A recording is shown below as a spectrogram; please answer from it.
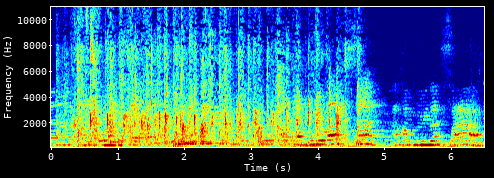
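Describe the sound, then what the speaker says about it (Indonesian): Guests at a traditional Sundanese wedding ceremony clap their hands, rapid claps running under lively talk and children's voices before tapering off as speech takes over. "Boleh tepuk tangannya para pemirsa"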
